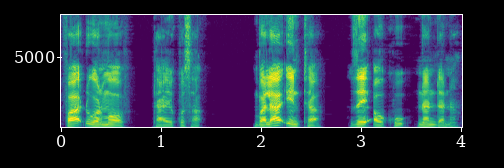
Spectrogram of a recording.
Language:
Hausa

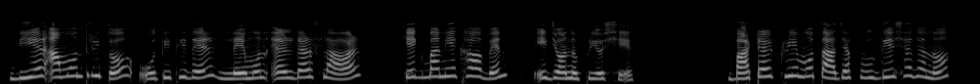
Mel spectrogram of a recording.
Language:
Bangla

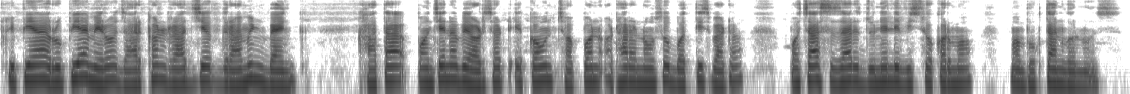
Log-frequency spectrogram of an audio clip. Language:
Nepali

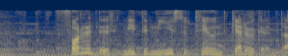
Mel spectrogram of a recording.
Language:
Icelandic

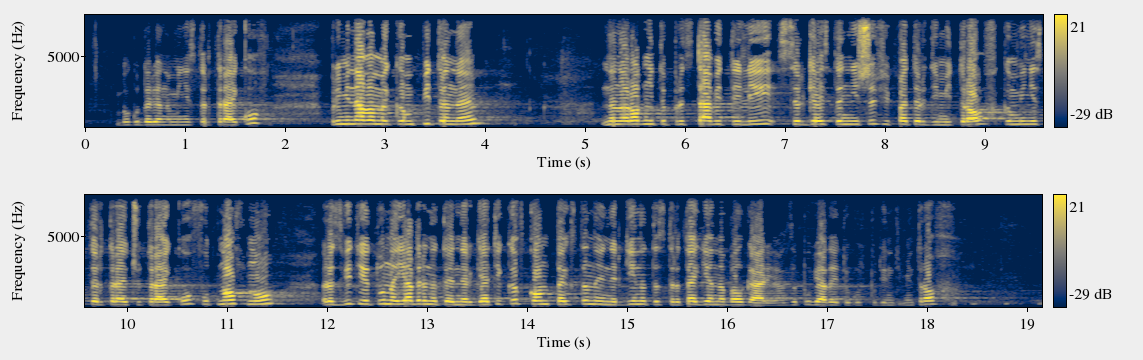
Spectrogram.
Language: Bulgarian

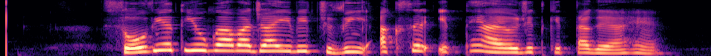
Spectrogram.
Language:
Punjabi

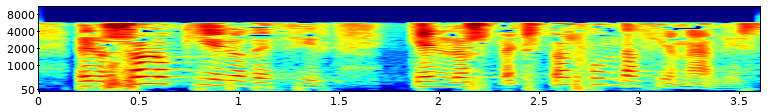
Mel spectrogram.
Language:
Spanish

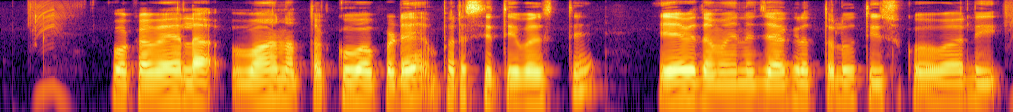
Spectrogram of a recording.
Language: Telugu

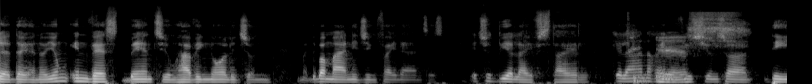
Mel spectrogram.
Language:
Filipino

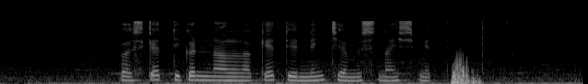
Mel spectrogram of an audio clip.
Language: Javanese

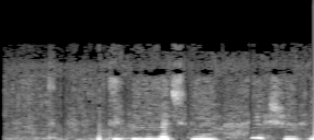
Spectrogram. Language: Bangla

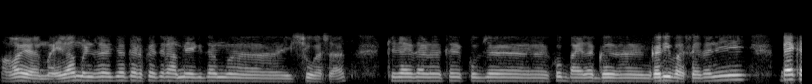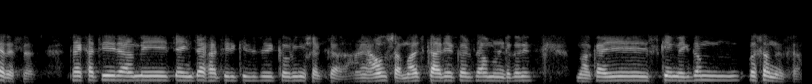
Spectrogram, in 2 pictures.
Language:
Konkani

